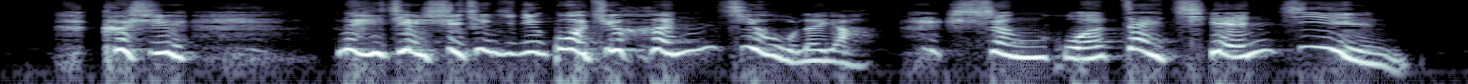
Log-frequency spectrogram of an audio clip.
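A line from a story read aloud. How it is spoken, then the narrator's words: Pale, frightened shout. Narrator (Chinese): 这时面色苍白惊魂不定的伊尔喊道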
